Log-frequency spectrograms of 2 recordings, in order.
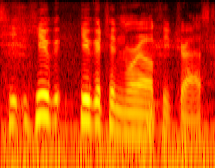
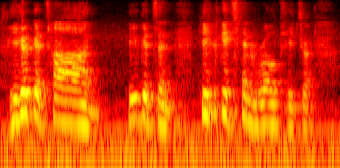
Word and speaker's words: Hugoton Royalty Trust: This is a stock actually that you turned me on to, and I'm going to butcher the name of it, but Hugotron Royalty Trust, that sounds about right. – It's a transformer. – Yeah, exactly. – It's Hugoton Royalty Trust. – Hugoton Royalty Trust.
